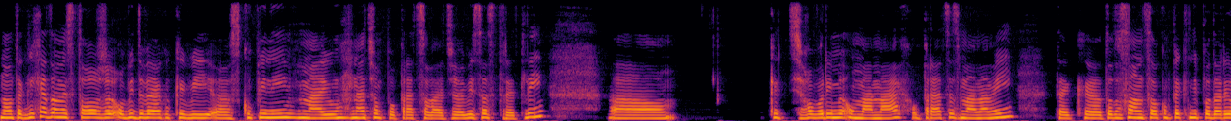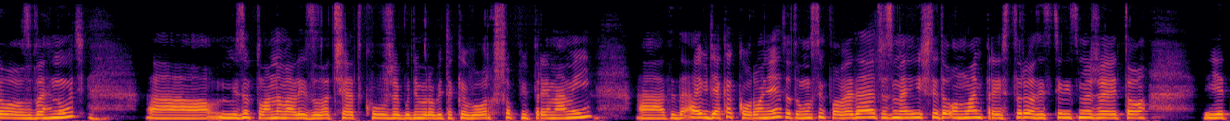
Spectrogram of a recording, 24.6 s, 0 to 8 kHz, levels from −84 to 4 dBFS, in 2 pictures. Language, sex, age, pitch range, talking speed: Slovak, female, 30-49, 210-235 Hz, 165 wpm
